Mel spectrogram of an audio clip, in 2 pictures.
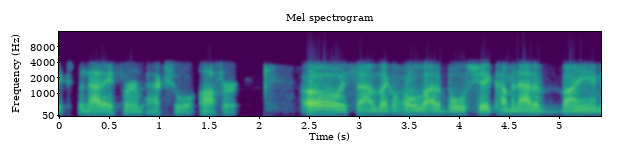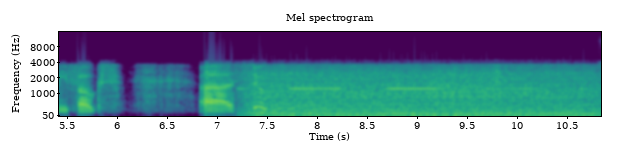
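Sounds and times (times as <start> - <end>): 
speech: 0.0 - 6.1, 6.8 - 8.0
reversing truck backup alarm beeping: 7.2 - 9.3
continuous dense rumble of truck engine noise: 7.2 - 10.8.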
